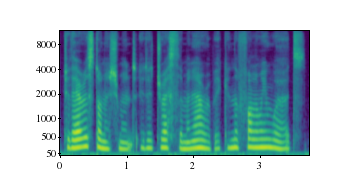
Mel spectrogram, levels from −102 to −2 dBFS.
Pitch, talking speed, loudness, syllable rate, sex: 205 Hz, 190 wpm, -18 LUFS, 5.8 syllables/s, female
